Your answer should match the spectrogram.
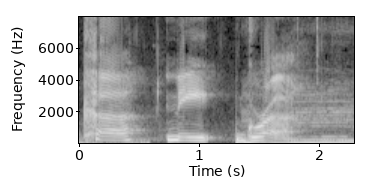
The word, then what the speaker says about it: Kinigra: me tell y'all a thing of three it's pronounced kanigra now subscribe I crack myself up thanks for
